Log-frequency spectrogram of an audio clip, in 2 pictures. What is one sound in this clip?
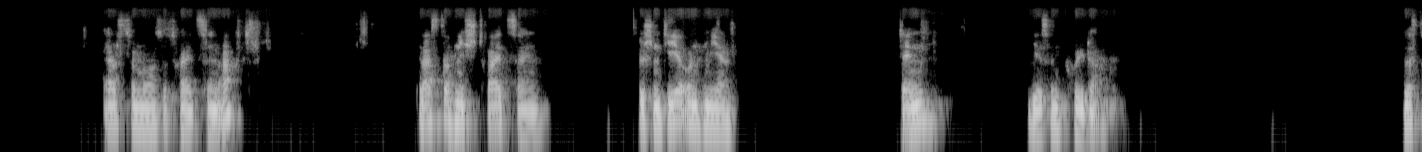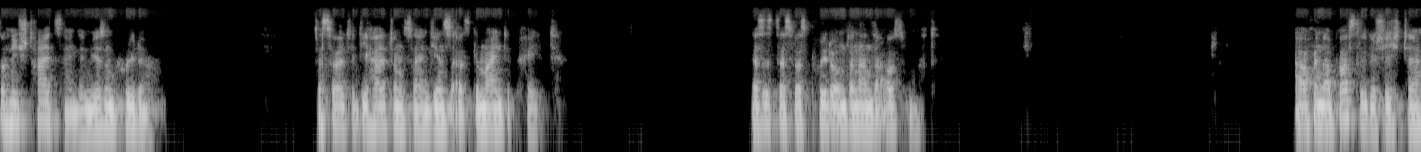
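A man speaks calmly in short phrases, close to a microphone as if on an online call.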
